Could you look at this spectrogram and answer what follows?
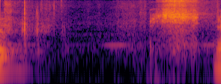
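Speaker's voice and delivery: quick whispered hush; shushing. Acted. Raghavayya hushes Bhujangarao in the wedding crowd, whispered shh. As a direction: hush him so nobody overhears. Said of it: "అతను నెమ్మదిగా చెప్పాడు".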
